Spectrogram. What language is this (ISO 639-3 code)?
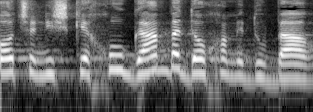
heb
